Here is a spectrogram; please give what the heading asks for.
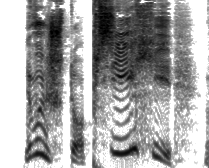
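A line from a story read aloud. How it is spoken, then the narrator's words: Shrieked by a frightened colonel. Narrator (Russian): взвизгнул, отступая, побледневший полковник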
